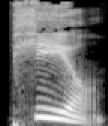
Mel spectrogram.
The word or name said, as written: piehl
